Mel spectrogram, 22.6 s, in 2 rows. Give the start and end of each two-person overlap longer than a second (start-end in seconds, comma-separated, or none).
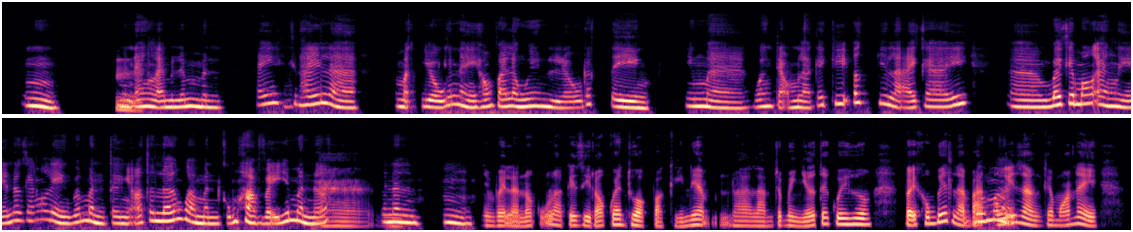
none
